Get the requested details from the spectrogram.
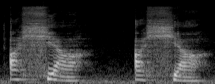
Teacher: a glottal H plus y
